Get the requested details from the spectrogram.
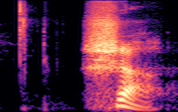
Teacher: इसको कहते हैं मूर्धन्य शा। इसके उच्चारण में जीभ का अगला हिस्सा ऊपर तालु से टच होगा, मूर्धा से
